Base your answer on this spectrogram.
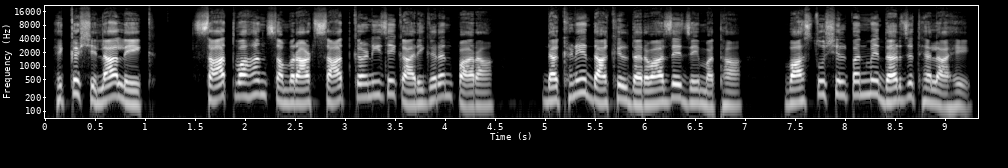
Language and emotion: Sindhi, neutral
